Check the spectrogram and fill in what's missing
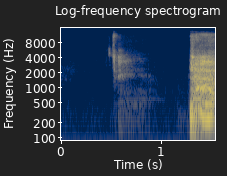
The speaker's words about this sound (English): Sorry about this. Just a bit of a cough there.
